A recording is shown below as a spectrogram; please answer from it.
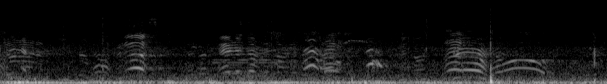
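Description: Several voices shouting short calls during a football match, with a steady low rumble underneath and one sharp knock about five seconds in.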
